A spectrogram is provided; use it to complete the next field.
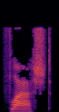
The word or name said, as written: flashed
